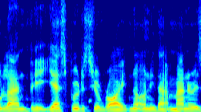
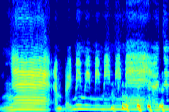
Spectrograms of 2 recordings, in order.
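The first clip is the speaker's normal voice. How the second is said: much higher, cartoonish mock voice; SpongeBob-style voice; 8 semitones higher than usual. Host mocking how Zoomer girls talk, high cartoon voice. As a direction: squeak it out like a cartoon character. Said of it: "listening to SpongeBob SquarePants".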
